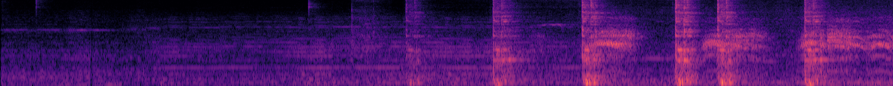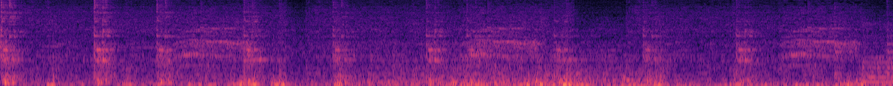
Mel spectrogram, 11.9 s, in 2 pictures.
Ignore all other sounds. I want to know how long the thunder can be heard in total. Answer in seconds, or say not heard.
2 s.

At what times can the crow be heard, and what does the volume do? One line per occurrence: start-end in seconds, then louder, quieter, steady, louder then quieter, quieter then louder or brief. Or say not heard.
3.5-11.8 quieter.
